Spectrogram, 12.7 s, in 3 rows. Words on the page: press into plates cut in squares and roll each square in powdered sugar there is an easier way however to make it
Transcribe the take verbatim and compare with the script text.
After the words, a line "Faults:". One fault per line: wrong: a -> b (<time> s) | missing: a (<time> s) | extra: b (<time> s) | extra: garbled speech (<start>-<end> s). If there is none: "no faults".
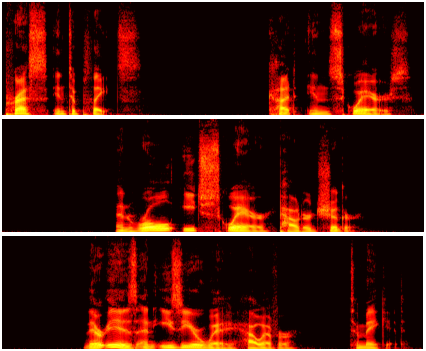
press into plates cut in squares and roll each square powdered sugar there is an easier way however to make it
Faults:
missing: in (6.9 s)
